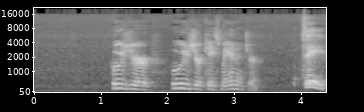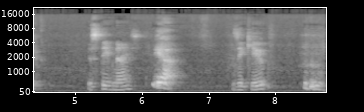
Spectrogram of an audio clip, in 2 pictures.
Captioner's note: laughter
